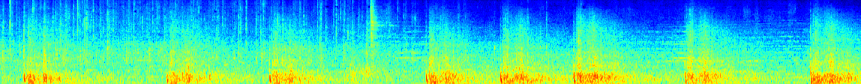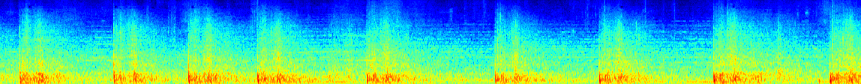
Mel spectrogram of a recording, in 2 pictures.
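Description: Firecrackers going off one after another, about one bang a second, each sharp crack trailing off in a booming rumble.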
